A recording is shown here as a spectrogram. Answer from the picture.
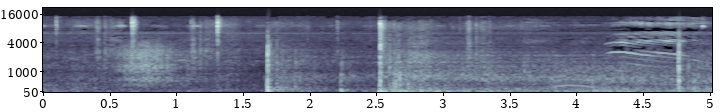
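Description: Aerial fireworks shells bursting overhead: a series of sharp bangs, the loudest about one and a half and two and a half seconds in, each followed by a low rumbling echo.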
